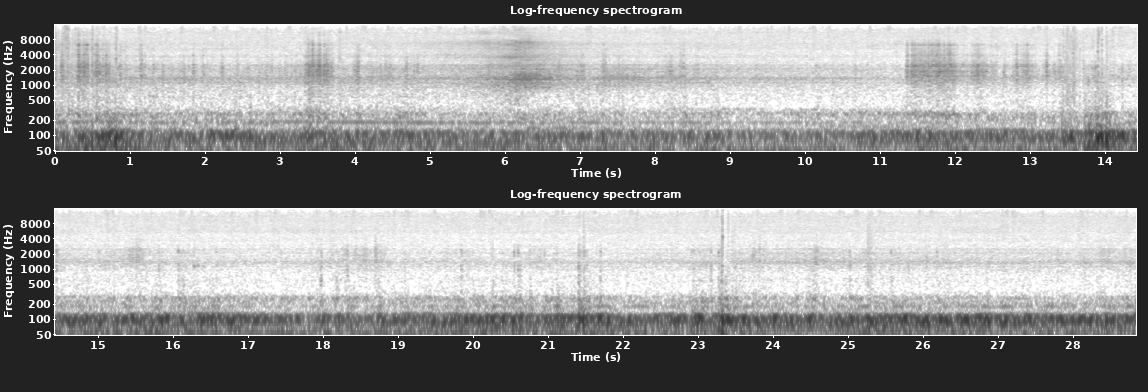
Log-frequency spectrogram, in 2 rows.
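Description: BMW 420 convertible driving with its roof down: a steady, loud low rumble of wind and road noise, with a few brief swells of higher hiss.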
